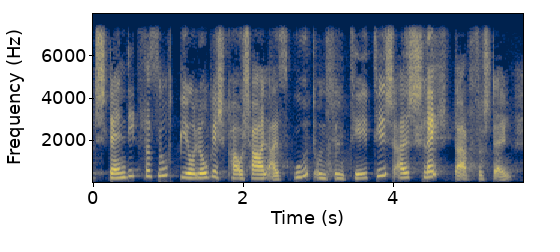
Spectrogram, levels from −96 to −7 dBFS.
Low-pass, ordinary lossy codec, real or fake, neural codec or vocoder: 7.2 kHz; none; fake; codec, 16 kHz in and 24 kHz out, 1.1 kbps, FireRedTTS-2 codec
